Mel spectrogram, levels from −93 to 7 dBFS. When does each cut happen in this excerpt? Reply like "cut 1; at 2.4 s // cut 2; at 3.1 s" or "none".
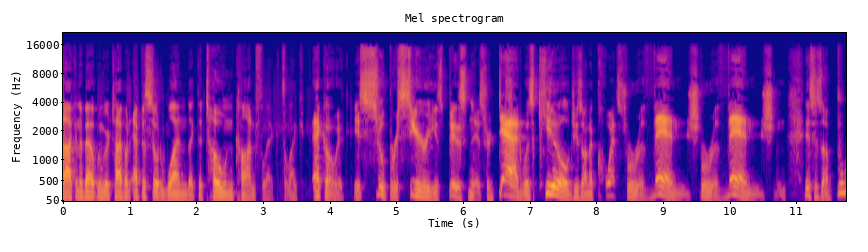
cut 1; at 4.3 s // cut 2; at 9.6 s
